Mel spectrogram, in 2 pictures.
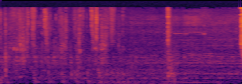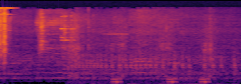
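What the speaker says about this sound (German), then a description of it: "Und ich höre jede Menge Bienen." A swarm of bees buzzes faintly in Bioshock, a low, steady drone that sits under scattered game noises and a few soft, thudding knocks.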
